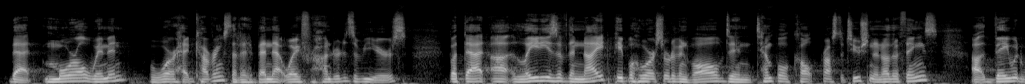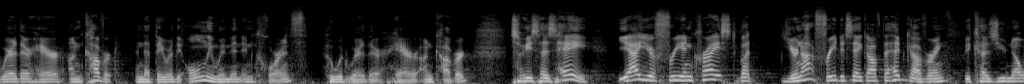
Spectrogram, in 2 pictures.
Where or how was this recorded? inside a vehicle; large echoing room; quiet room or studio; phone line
large echoing room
